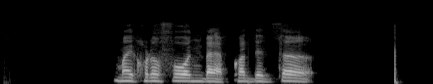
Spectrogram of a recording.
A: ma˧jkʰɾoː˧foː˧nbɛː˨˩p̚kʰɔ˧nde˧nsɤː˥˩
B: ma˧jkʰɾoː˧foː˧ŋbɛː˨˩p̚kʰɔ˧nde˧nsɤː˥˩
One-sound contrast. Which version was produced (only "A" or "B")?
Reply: A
